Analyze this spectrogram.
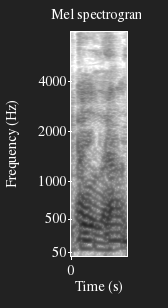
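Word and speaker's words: Güler: How you pronounce it, or Grula? Oh, the Gula, yeah.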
